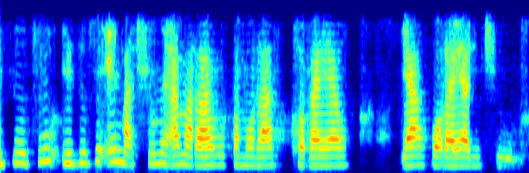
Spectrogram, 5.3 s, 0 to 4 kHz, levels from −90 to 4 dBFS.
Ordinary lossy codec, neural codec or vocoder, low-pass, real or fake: none; codec, 16 kHz, 1.1 kbps, Voila-Tokenizer; 3.6 kHz; fake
